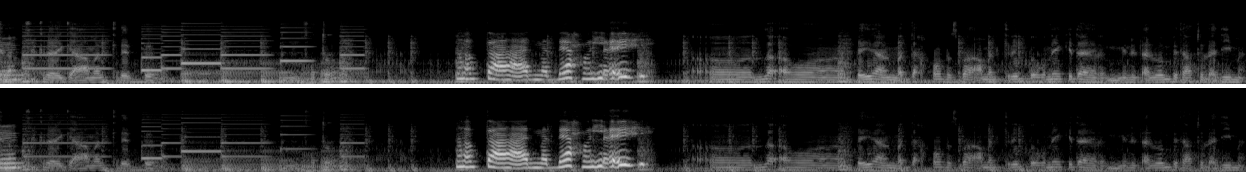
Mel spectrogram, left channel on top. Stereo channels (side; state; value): both; normal; correlation 0.83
